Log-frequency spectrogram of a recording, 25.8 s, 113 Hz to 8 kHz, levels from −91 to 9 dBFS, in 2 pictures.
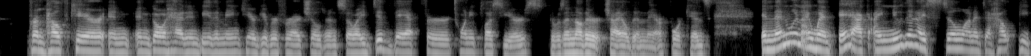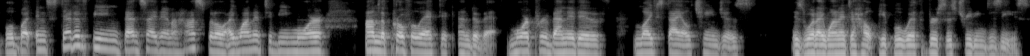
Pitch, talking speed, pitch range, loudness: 155 Hz, 185 wpm, 140-175 Hz, -24 LUFS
